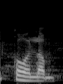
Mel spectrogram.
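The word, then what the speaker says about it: column: N silent, पीछे लगा हुआ है तो पीछे वाला साइलेंट, यानी कॉलम।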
